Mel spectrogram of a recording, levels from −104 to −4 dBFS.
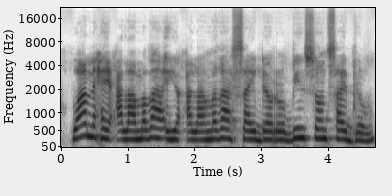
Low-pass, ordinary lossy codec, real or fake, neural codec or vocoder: none; none; fake; codec, 44.1 kHz, 3.4 kbps, Pupu-Codec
